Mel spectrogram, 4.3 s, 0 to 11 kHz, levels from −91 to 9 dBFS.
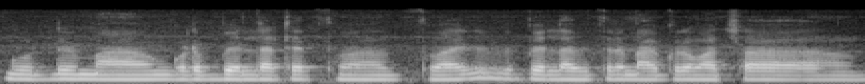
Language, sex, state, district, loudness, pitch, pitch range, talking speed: Odia, male, Odisha, Khordha, -16 LUFS, 135 Hz, 130-135 Hz, 140 wpm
